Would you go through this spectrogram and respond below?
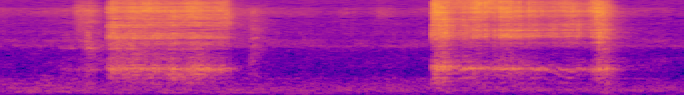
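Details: Snoring and sleep apnea example: two harsh, rattling snores with a whistling edge, said to come from the tongue being sucked backward into the airway, a sign of entering a riskier stage.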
